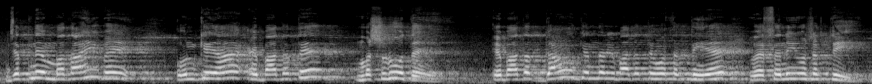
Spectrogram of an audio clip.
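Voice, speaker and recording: A man preaching a sermon in an emphatic, measured way, stacking repeated phrases for weight. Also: very high voice, slight background noise. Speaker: Islamic preacher. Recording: echoey hall with long reverb.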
